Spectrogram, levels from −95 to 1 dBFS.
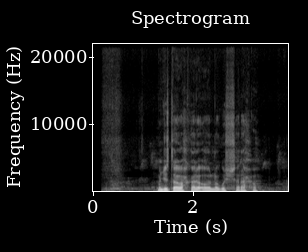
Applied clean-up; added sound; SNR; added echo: none; none; none; none.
